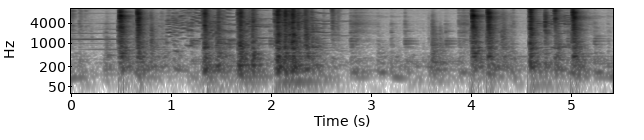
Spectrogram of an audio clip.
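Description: Bally Elvira and the Party Monsters pinball machine in play: a dozen or so sharp, irregular clacks of flippers, coils and the ball over the game's synth music.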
